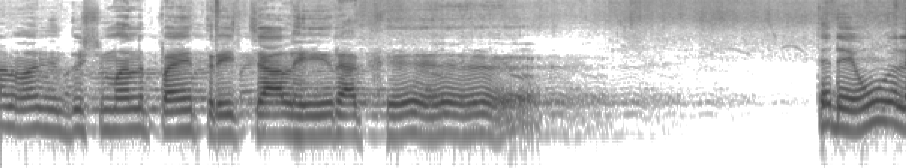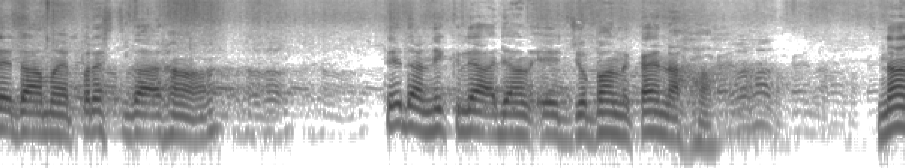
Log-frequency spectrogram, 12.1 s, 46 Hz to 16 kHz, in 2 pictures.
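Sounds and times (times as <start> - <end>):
man singing with vibrato: 0.0 - 4.0.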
